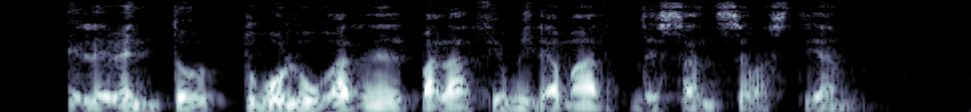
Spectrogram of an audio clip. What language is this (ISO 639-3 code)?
spa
